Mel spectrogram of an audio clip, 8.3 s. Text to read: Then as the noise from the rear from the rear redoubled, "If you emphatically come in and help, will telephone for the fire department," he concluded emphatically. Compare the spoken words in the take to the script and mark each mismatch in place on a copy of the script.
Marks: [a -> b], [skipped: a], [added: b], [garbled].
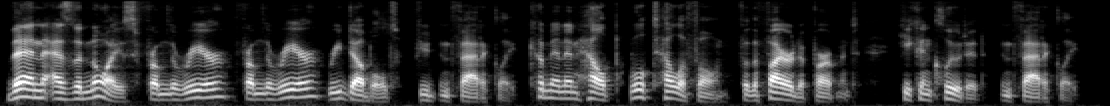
Then as the noise from the rear from the rear redoubled, "If you emphatically come in and help, will telephone for the fire department," he concluded emphatically.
